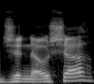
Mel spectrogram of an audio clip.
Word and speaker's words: Genosha: It's pronounced Genosha. The G isn't silent.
